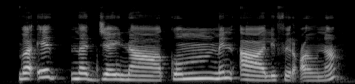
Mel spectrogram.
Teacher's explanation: میم ساکن کے بعد میم مشدد ہے، ادغام میمی ہے، میم کو میم سے ملا کر غنہ کر کے پڑھیں گے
